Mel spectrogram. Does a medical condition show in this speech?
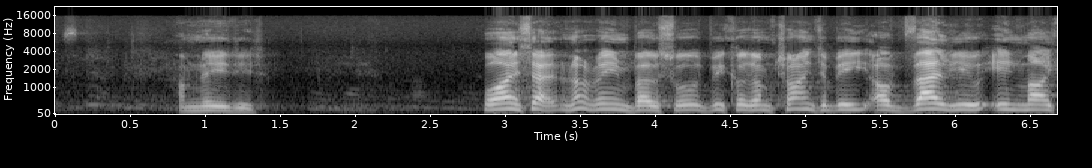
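Yes: Parkinson's disease; Parkinson's with arthritis, diagnosed by brain scan after failed medical, dragging foot, shaking; speech affected at brain scan, per doctors.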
